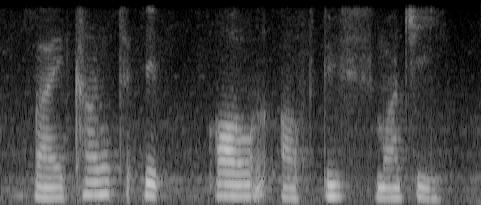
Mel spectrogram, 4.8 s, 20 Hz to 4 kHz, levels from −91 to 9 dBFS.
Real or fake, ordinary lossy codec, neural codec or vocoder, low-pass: fake; none; codec, 24 kHz, 0.9 kbps, WavTokenizer, medium speech release version 1; 3.6 kHz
